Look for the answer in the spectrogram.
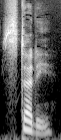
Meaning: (verb) 1. To review materials already learned in order to make sure one does not forget them, usually in preparation for an examination 2. To take a course or courses on a subject
- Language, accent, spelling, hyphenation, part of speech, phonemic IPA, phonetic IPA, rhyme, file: English, US, study, study, verb / noun, /ˈstʌd.i/, [ˈstʌɾ.i], -ʌdi, En-us-study.ogg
